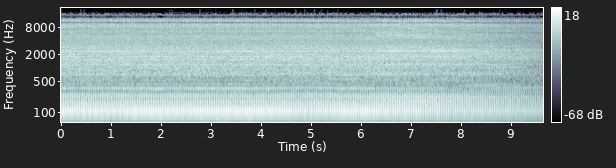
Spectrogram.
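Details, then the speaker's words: Kohler 7000 Series KT735 24 hp on a Toro MX5050 zero-turn, after new spark plugs replaced faulty no-name plugs: steady, even note with a smooth firing beat, no misses or sputtering; normal running. "New plugs is all it needed."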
